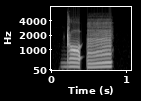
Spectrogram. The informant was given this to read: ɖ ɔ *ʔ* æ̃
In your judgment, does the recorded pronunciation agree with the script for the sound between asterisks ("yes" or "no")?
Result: yes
